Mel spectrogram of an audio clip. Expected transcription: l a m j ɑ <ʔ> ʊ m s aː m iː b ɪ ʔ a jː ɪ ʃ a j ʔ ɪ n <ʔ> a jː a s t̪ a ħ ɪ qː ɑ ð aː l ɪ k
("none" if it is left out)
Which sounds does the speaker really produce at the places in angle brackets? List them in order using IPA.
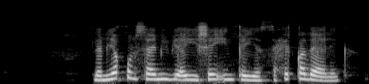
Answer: q, k

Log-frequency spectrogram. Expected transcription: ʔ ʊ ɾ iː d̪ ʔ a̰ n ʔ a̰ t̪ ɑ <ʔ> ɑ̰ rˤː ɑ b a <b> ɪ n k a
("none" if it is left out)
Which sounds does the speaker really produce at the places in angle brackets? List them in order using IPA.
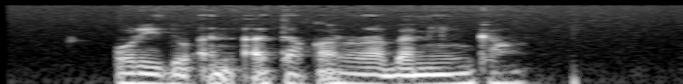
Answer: q, m

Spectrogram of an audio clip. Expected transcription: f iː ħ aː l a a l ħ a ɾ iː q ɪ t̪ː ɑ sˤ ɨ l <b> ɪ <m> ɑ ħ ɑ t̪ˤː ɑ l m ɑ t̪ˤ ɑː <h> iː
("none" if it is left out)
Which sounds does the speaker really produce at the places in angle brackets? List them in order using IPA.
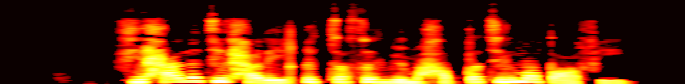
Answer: b, m, f

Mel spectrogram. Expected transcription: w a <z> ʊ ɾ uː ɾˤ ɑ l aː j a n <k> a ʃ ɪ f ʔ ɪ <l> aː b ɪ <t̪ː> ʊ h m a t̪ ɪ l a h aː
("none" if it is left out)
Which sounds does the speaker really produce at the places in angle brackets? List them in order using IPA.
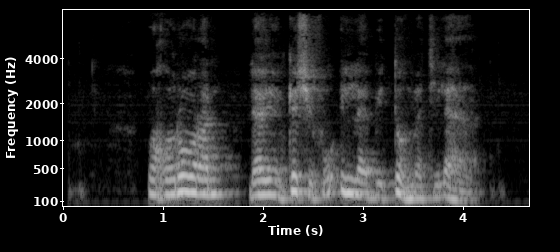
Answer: ɣ, k, lː, t̪ː

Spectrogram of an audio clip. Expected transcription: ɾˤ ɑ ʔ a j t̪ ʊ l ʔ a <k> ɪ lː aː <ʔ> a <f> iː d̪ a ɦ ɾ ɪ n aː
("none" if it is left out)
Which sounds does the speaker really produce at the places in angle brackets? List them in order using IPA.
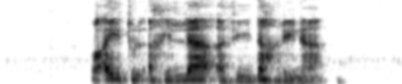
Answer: x, ʔ, f

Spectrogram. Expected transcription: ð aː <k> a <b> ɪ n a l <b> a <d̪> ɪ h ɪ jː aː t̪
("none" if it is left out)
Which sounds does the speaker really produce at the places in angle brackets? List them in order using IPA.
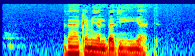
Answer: k, m, b, d̪

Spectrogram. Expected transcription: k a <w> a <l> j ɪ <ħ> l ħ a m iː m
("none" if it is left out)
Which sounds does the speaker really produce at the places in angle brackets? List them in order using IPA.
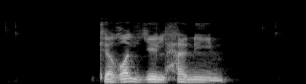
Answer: ɣ, l, none

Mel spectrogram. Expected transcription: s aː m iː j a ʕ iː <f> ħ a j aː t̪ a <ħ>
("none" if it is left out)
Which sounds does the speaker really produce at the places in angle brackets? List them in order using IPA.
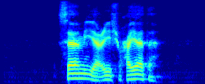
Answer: ʃ, h

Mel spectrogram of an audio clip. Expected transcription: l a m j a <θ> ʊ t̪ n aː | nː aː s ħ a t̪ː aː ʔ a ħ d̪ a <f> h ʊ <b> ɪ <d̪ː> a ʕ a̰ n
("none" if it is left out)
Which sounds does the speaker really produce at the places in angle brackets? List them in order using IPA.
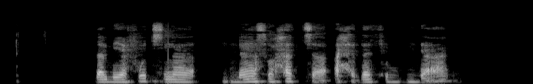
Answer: f, θ, b, d̪

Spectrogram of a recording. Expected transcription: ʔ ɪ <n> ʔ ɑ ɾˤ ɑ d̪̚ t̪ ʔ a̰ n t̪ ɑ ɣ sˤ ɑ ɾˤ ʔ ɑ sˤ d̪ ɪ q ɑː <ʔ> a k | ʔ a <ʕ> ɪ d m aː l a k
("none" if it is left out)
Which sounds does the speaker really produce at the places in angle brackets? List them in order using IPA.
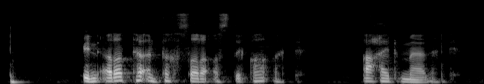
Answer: n, ʔ, ʕ

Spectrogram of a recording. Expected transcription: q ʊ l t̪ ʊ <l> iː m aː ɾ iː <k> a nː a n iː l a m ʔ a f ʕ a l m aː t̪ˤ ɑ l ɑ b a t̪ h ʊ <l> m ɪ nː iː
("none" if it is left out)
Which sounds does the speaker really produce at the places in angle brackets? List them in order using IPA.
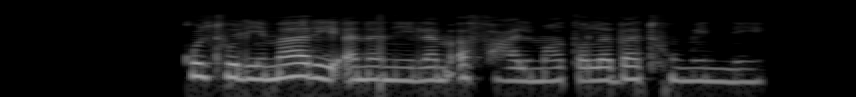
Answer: l, ʔ, none

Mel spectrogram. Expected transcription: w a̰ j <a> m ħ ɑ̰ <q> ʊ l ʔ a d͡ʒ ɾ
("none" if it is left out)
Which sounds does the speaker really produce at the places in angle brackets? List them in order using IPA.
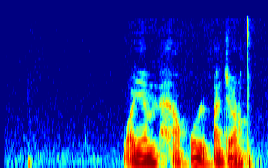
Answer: a, q

